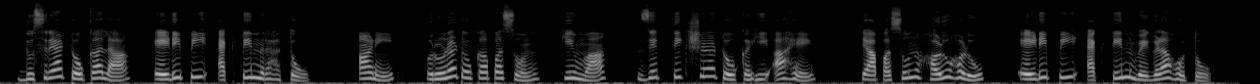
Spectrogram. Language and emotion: Marathi, neutral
